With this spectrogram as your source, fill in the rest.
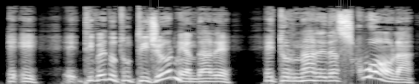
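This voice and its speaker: A man voicing a lonely, kindly old pensioner who speaks softly with a chuckle. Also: high-pitched, sing-song, normal speed, no room sound, studio quality, pitched above the performer's own voice.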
